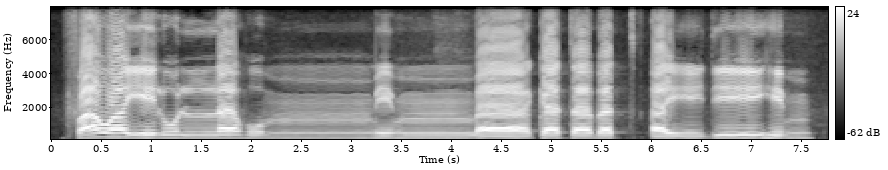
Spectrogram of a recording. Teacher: mim yang pertama ketika ia sukun bertemu dengan mim setelahnya, maka ini wajib ditahan suara mimnya · Fawailul lahum sama dengan fawailul lilladzi, yaitu suara lamnya langsung dimasukkan ke huruf, suara tanwin yang langsung dimasukkan ke huruf lam karena ia idgham bila gunnah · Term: idgham mimi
